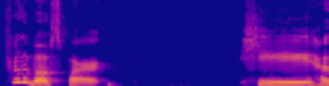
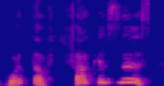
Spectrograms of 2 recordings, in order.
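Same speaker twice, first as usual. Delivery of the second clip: higher, hushed, bewildered what-the; baffled parent; 9 semitones higher, 5 dB quieter than usual. Retold or imitated. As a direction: stare at the drawing in disbelief.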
